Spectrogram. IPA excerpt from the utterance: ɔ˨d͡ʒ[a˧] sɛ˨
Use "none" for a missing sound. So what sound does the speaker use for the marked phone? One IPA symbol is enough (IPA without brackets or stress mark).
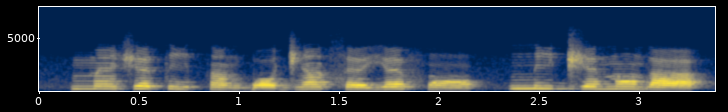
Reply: ã˧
